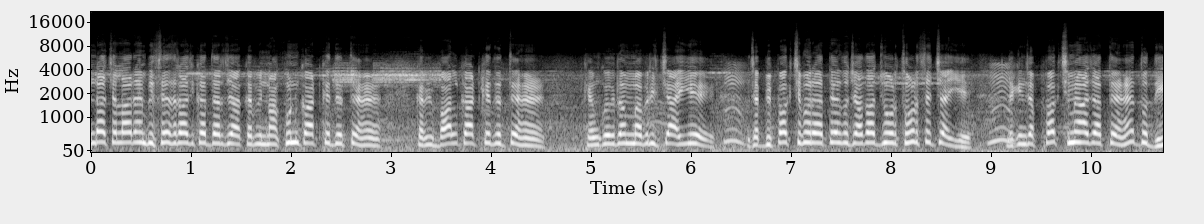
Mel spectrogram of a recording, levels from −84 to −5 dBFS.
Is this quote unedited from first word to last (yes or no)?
yes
